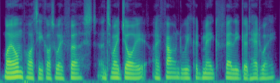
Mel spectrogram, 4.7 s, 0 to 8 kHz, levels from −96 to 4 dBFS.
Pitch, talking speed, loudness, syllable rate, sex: 120 Hz, 230 wpm, -19 LUFS, 5.1 syllables/s, male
